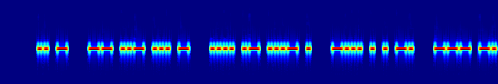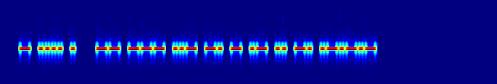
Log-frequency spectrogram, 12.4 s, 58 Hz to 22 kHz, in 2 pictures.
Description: Morse code, heard as a keyed tone, about 30 wpm, 700 Hz. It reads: IT MUST HAVE BEEN ON THE MOUNTAIN.
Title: Sentences from Top 1000 Words - Review Part 1 - 30wpm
